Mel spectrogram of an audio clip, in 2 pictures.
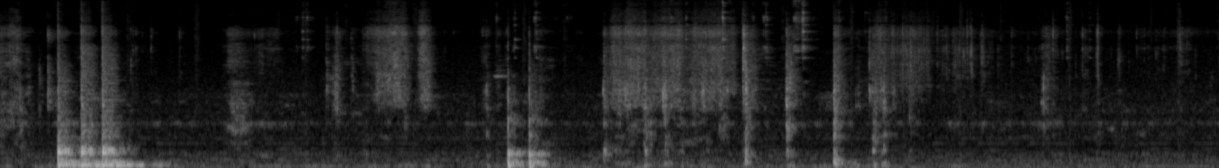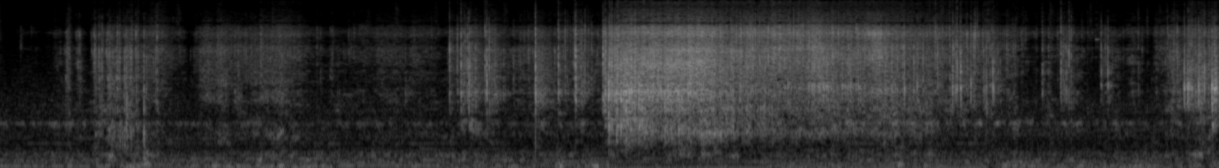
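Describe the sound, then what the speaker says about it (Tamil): Mixed grains, cashews and chana dal are washed by hand in water for homemade baby cereal, with close splashing, swishing and knocks against a bowl, getting louder toward the end. "இதெல்லாம் நல்லா வாஷ் பண்ணிவிட்டு ஊற வைக்கணும்"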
